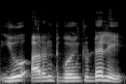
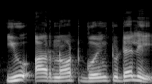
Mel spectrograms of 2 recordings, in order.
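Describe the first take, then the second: First: "You aren't going to Delhi" の aren't を一語に縮めて言う; aren't を短く一息で、ゆっくり読み上げ; contracted aren't. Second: "You are not going to Delhi" の are not を分けて一語ずつ言う; are と not をはっきり区切って、ゆっくり; full form are not. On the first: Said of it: "या फिर". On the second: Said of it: "आप separate करके भी बोल सकते हो". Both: Shown as a demonstration.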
